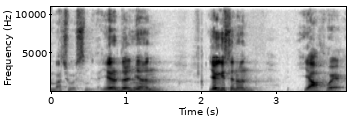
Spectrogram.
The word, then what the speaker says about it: 야훼: 예를 들면 여기서는 야훼, 여호와, 야훼라는 말은 여호와라는 말의 히브리식 발음 또는 독법이라고 이해하면 되겠습니다.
